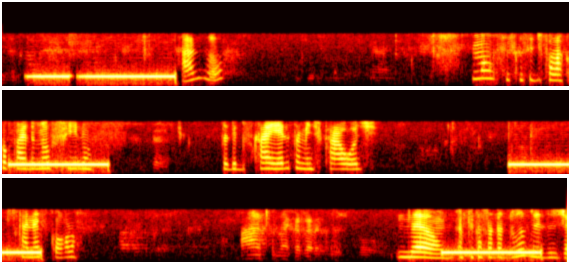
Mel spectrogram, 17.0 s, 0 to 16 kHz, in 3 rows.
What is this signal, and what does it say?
Ringback tone (Europe, 425 Hz), with speech.
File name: out- -2029- - - .56665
